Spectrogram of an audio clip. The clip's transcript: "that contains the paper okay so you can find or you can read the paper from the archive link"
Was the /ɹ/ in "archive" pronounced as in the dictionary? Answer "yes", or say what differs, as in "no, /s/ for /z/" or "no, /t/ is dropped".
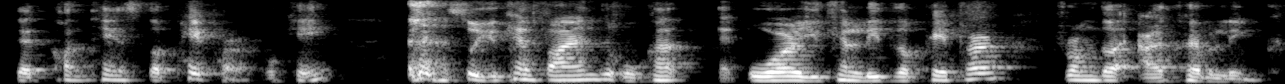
no, /l/ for /ɹ/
